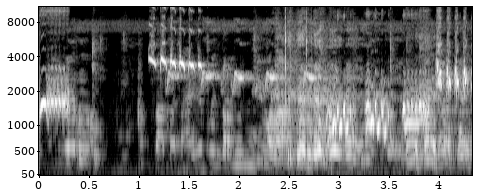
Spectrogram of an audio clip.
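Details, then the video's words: Borneo white-rumped shama song, played to set other birds singing in the morning: a short whistle, a pause, a high trilled phrase, then varied chattering and whistled notes in quick groups. "Kicauan Murai Batu Borneo❗Cocok Buat Pancingan Dipagi Hari"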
